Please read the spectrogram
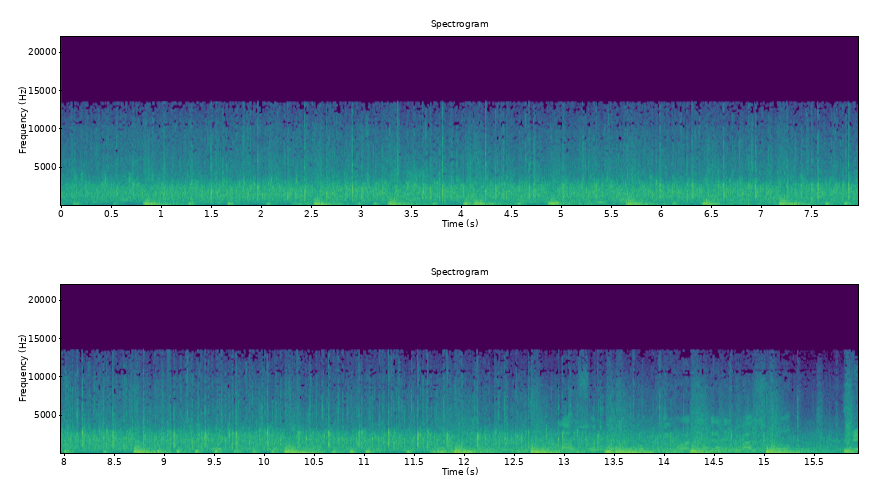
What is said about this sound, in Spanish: La, gente aplaude enfervorecida, ¿eh? Sí, sí, pero es que seguían aplaudiendo el paso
